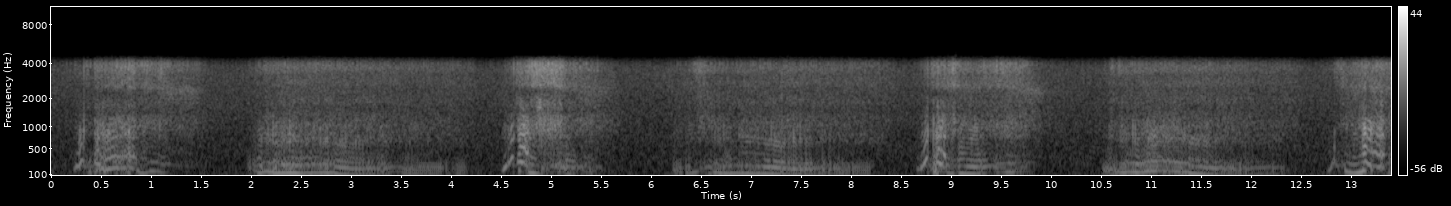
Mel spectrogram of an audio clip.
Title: *Snoring Z zzz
